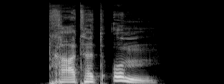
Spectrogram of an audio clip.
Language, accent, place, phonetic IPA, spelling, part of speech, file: German, Germany, Berlin, [ˌtʁaːtət ˈʊm], tratet um, verb, De-tratet um.ogg
- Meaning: second-person plural preterite of umtreten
